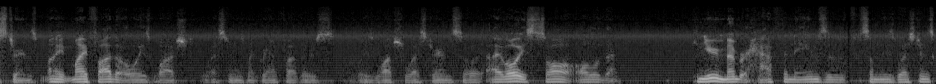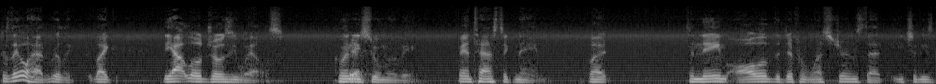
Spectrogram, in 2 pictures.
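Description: A steady, raspy mains buzz runs throughout, roughly 15 dB below the speech. Switching spikes twice in every 60 Hz mains cycle add harmonics that appear on a spectrogram as evenly spaced horizontal lines reaching several kilohertz.

Lost packets rebuilt from error correction occur at 0.81–0.83 s, just before "father always watched westerns"; at 5.39 s; at 7.37–7.43 s, just before "half the names"; at 8.43–8.45 s, just after "half the names"; at 9.40–9.42 s; and at 17.50–17.56 s. Each rebuilt stretch lasts 20 or 40 ms and plays from a low-bitrate copy, so it sounds briefly rough and noisy.

A short concealed packet loss follows at 8.47–8.51 s. About 15 ms is synthesised from the preceding sound, heard as a tiny smear, with a smoothed, repetitive patch in the waveform.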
